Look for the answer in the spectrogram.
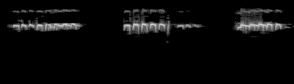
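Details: American bushtit uttering three tiny high-pitched trilled bursts about a second apart, dry and buzzy, in an otherwise quiet setting.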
